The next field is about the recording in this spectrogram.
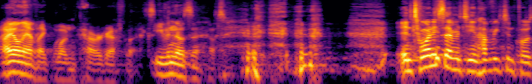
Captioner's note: laughs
